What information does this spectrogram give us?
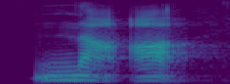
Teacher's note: the first character usually gets pronounced in Chinese as na instead of N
